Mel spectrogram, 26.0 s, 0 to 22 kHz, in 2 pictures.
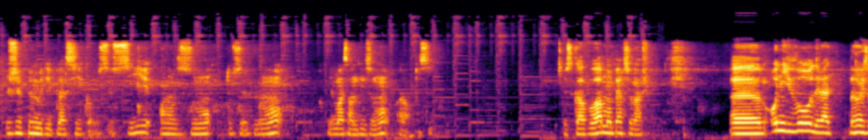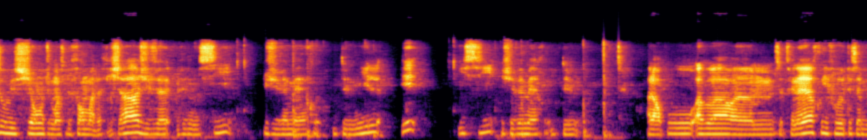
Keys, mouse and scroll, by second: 6.0 n, 6.5-9.9 scroll down 15, 18.6 KP_0.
